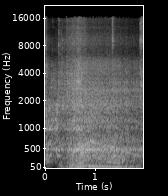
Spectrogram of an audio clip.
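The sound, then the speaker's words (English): Engine of an old Pinzgauer, an Austrian troop carrier used as a safari vehicle, rumbling loudly and steadily in a low, rough drone with no break for the whole two seconds. “These are our safari vehicles. They're Austrian troop carriers, Pinzgau as they're called.”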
